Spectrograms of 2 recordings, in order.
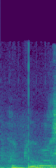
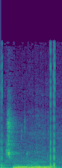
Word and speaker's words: Cthulhu: Cthulhu, sí, sí, pero tenía un amigo, Carlos, que decía Chululu.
